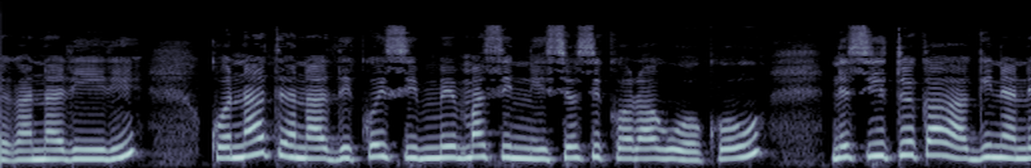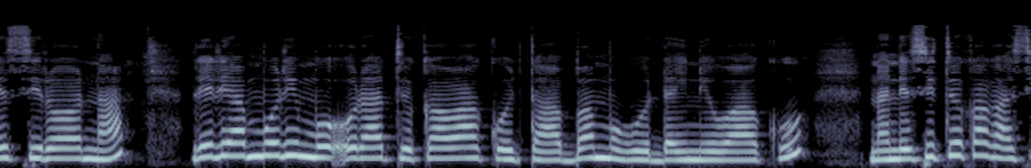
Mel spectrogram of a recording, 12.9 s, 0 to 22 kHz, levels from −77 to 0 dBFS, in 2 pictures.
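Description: Throughout, plainly audible MP3 compression: short of bits, likely near 40 kbps, the encoder cuts above 11.6 kHz and flickers weak detail, a watery swirl that plain low-pass filtering lacks.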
